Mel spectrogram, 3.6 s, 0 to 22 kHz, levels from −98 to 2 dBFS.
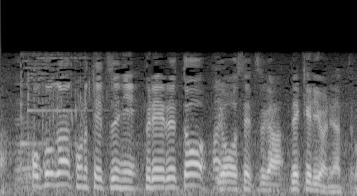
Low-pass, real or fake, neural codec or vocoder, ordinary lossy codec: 7.2 kHz; real; none; none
